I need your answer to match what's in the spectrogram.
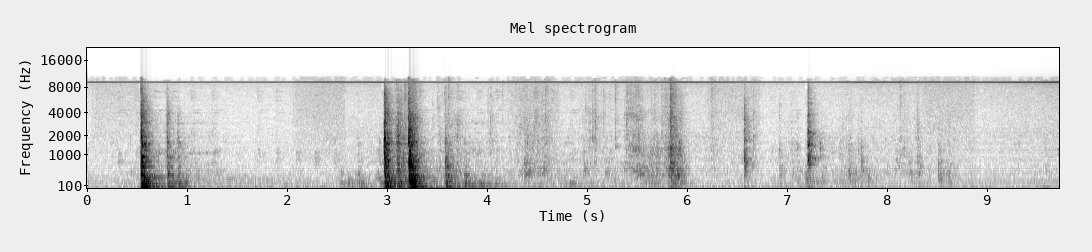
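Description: A cupboard door is banged open and shut with a few sharp wooden knocks and clatters, a loud bang early, a cluster of thumps soon after, then lighter taps, with faint rattles of the glasses inside the cupboard and no talking.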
